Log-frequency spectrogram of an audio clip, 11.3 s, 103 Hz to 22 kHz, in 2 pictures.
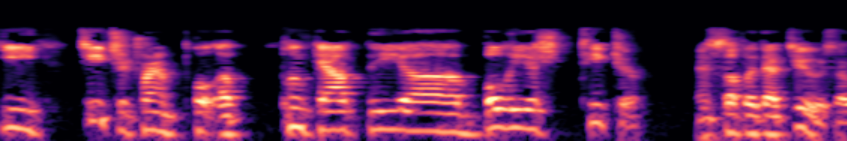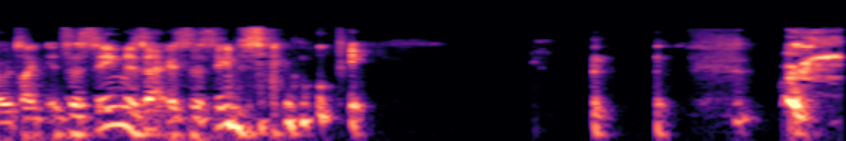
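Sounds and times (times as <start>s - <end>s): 
speech: 0.0s - 8.1s
person coughing with a rough throat after laughing: 10.1s - 11.2s.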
